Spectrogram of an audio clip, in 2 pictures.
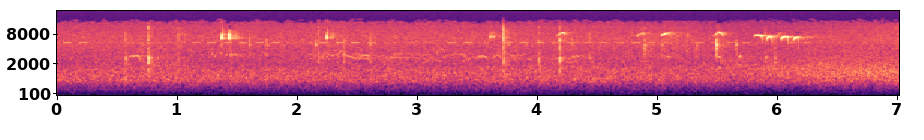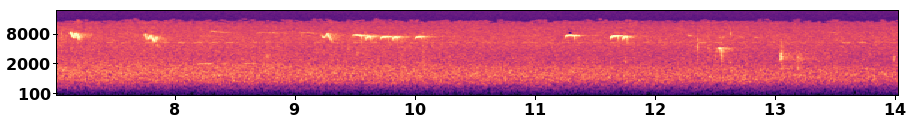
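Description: Faint, high-pitched bird chirps, some in quick little runs, scattered over a steady outdoor hiss. A few single taps are heard, fitting a hairy woodpecker pecking at the trunk.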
